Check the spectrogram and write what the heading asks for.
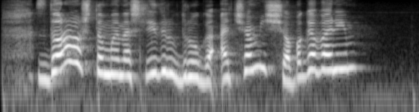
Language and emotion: Russian, positive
